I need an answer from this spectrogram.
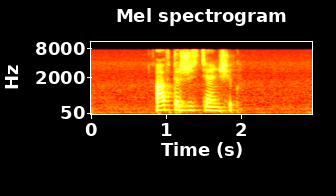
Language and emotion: Russian, neutral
